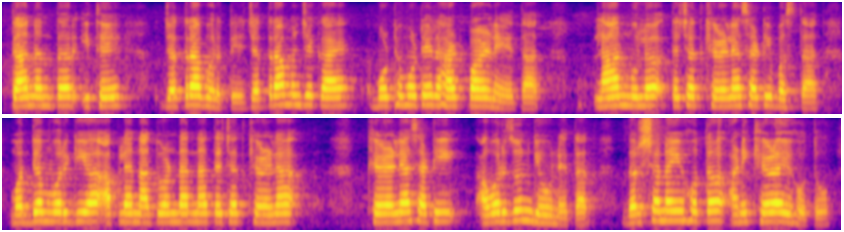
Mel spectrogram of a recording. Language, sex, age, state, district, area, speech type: Marathi, female, 45-60, Maharashtra, Osmanabad, rural, spontaneous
